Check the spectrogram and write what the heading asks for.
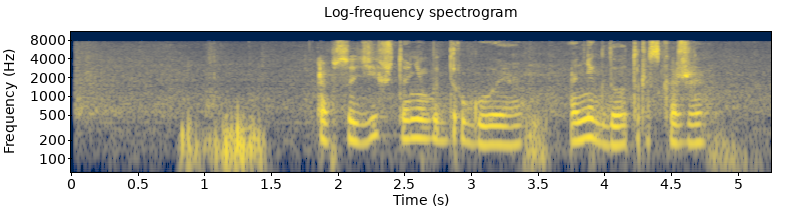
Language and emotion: Russian, neutral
